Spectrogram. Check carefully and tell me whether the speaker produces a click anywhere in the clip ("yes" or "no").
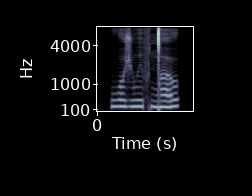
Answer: yes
